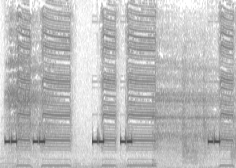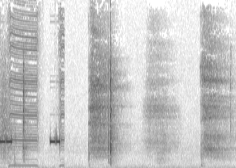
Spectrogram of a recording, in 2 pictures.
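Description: A phone alert beeps loudly in quick pairs, repeating several times, waking a woman in bed, then stops and gives way to soft breathy sighs and rustling.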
